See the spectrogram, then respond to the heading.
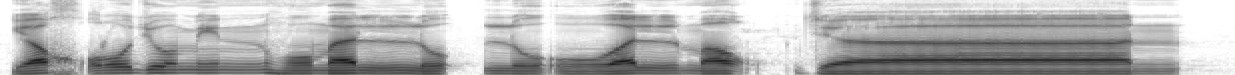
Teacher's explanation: خا کو موٹا ادا کریں گے اور را کو موٹا ادا کریں گے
